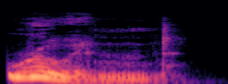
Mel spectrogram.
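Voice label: "ruined", English, British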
